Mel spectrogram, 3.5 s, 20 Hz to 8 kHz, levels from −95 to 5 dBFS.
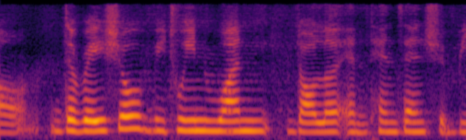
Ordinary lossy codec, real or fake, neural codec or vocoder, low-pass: MP3, 64 kbps; fake; codec, 24 kHz, 0.9 kbps, DualCodec; 7.2 kHz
